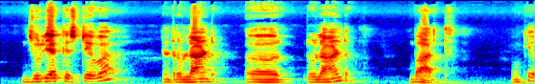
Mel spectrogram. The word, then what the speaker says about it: Julia Kristeva: Okay, Michel Foucault, Jacques Lacan, Julia Kristeva, and Roland Barthes. Okay, Roland Barthes. That's how these names are pronounced.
